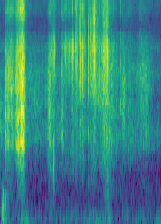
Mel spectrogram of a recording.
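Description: Faint, brief rustling and scraping handling noises, one slightly louder scrape about a quarter second in, then only small scattered rustles.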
